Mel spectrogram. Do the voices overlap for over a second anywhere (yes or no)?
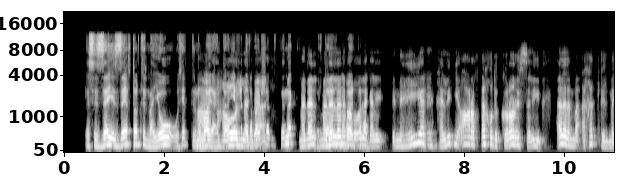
yes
